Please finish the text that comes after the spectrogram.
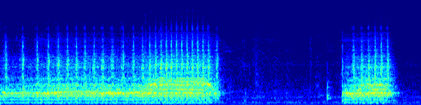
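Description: A cover stitch sewing machine hems the back seam of leggings, a rapid steady mechanical whirr for several seconds, a pause with faint handling, then a shorter burst of stitching, close up and without speech.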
